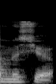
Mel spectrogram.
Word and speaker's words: monsieur: Monsieur, on se prononce E, R ne se fait pas entendre. Ça veut dire on dit pas monsieur, on dit monsieur.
